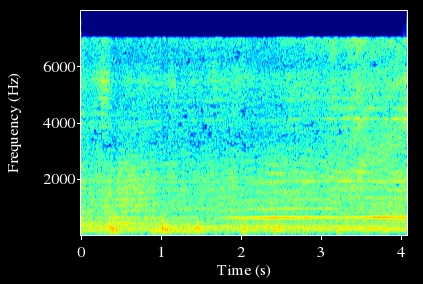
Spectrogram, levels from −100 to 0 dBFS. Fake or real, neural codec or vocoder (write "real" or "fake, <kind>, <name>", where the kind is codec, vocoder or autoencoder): real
